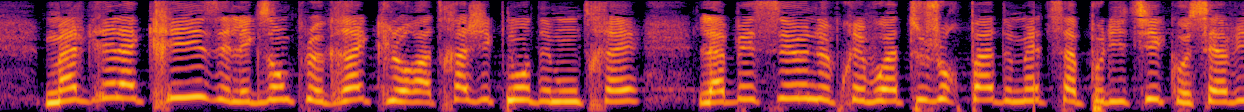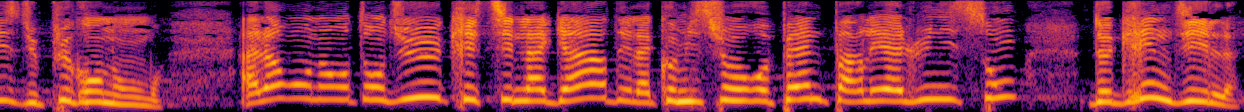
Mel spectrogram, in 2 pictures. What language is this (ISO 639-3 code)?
fra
